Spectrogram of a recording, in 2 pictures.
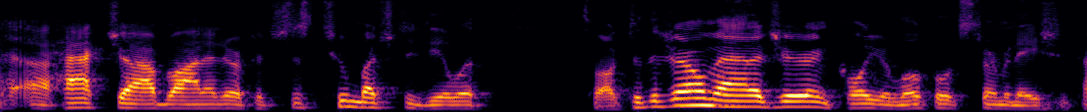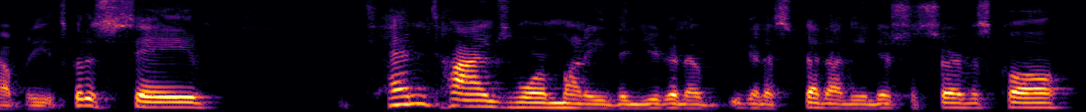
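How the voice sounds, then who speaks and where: At an engineering meeting, a middle-aged man gives an informal technical talk with slides, cracking jokes and quizzing the audience. His voice sits in the mid range with a darkish tone.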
